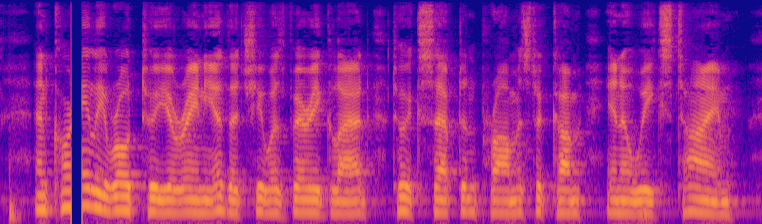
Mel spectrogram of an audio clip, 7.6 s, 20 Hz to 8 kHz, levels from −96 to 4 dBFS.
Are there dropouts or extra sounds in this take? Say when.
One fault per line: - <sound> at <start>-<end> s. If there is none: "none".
- dropout at 0.7-0.8 s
